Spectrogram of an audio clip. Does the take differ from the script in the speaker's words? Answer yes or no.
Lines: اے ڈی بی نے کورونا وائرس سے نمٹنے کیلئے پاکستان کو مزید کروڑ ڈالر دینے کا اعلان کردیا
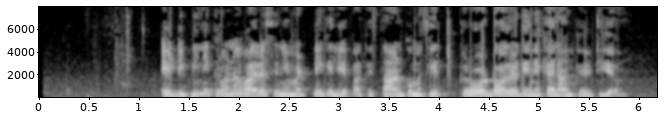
no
